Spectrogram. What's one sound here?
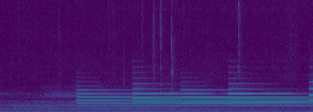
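Bell-like musical notes play in a steady tune.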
